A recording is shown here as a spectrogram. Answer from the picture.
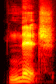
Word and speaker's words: niche: to have to choose the niche or niche as it's sometimes pronounced that you want to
